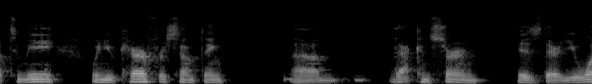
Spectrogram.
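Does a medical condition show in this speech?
No.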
